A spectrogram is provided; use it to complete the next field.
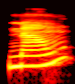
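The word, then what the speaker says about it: não: another nasal tricky sound the ao with a tilt on top of the a this is like noun again you're not closing completely the lips you're just letting the air flow through your nose okay okay and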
